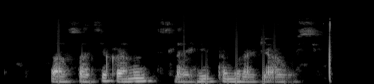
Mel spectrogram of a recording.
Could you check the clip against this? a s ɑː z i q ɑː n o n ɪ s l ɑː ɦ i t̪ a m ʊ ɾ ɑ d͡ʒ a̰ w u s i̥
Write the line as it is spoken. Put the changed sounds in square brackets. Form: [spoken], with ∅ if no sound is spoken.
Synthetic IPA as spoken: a s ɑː [s] i q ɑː n [u] n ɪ s l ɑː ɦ i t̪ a m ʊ ɾ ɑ d͡ʒ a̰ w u s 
